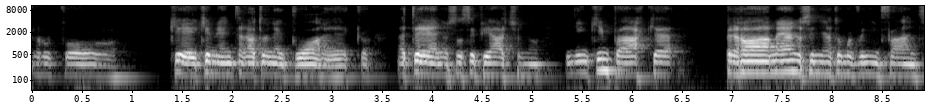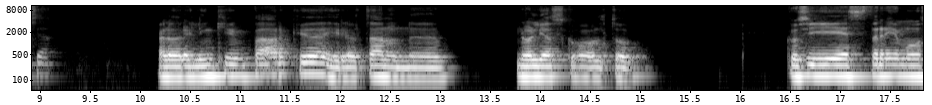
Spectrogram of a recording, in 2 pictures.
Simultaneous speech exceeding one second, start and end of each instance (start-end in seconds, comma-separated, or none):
none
